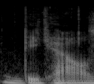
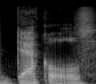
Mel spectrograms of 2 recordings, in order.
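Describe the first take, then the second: First: It is said in the speaker's usual way. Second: It is said the way Canadians say it.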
